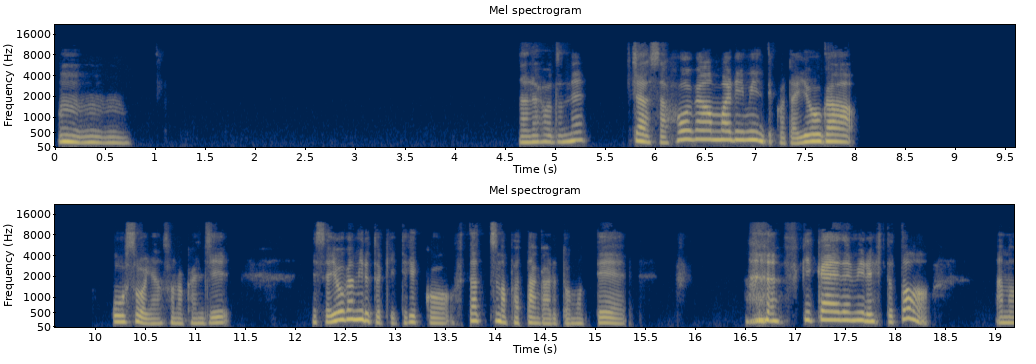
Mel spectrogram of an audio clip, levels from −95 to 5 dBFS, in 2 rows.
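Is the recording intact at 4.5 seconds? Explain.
Yes, the audio is intact at 4.5 seconds, with no audible fault at that point.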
